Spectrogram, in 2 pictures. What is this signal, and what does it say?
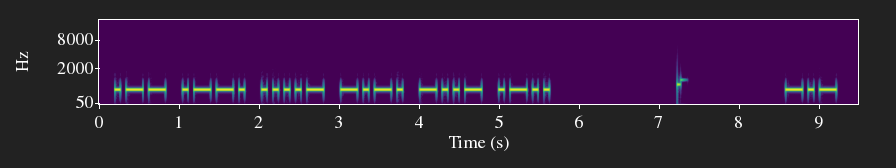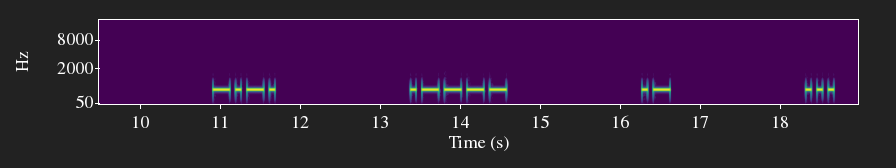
Morse code, heard as a keyed tone, about 17 wpm, spaced as for 8 wpm, 700 Hz. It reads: WP4CXL KC1AS
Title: USA Call Signs - 6 Characters - 8x Character Spacing - 17wpm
